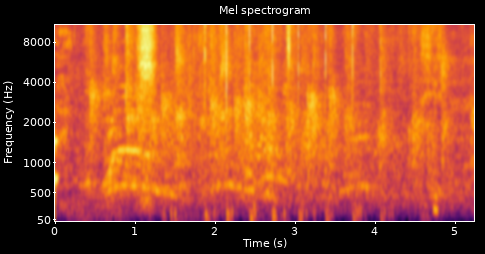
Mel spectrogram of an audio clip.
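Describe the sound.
An audience applauds, with dense, steady clapping that holds for about five seconds at a fairly even level, while a few voices call out and cheer over the clapping.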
